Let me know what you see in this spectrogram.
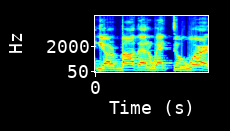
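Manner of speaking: slow, snarky, funny dad voice. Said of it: "he was being all snarky and funny".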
